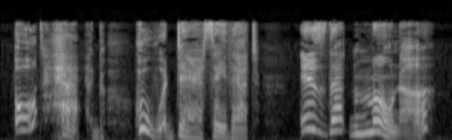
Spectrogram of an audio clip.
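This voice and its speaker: Here is a put-on character voice at a fairly high pitch. It moves at a very slow pace. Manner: imitation of another character.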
